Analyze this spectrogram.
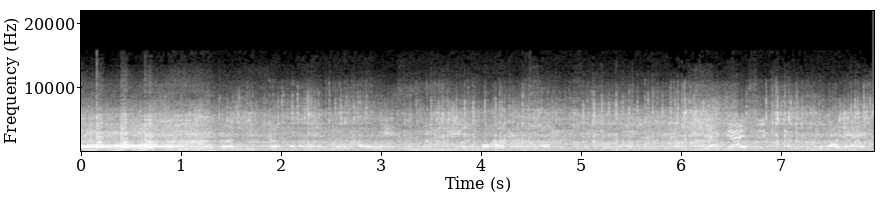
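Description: A car engine revs and roars close by.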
